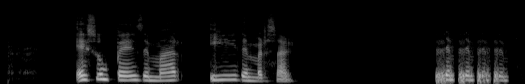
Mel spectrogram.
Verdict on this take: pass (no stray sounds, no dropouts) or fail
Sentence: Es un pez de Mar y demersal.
fail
